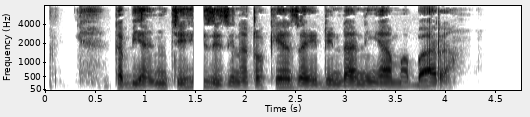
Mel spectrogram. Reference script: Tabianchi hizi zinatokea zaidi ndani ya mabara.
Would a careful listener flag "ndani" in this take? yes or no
no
